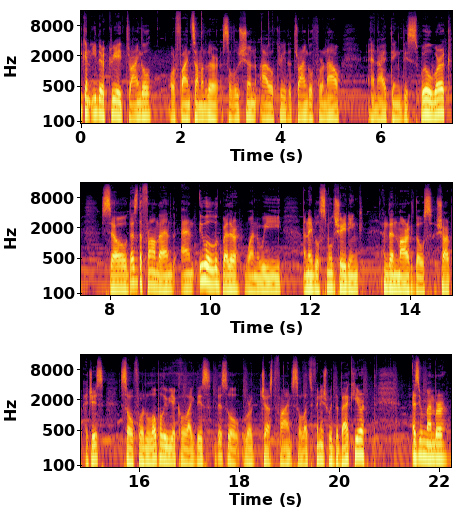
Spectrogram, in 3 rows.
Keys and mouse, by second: 2.3 f, 3.3 middle click, 3.6 click, 4.3-5.7 middle drag, 5.8 Tab, 6.3 middle click, 8.1 shift+middle click, 8.6 middle click, 11.4 middle click, 12.6 middle click, 14.6 middle click, 15.9 shift+middle click, 17.6 middle click, 18.4 shift+middle click, 20.6 Tab, 21.2 KP_3, 21.3 KP_7, 22.0 z.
